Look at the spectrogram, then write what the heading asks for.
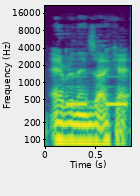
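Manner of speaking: ordinary delivery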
